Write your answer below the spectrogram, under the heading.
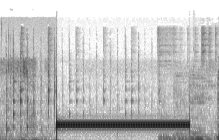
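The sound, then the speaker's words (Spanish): Telephone dial tone while placing a call to Villa Hidalgo, Jalisco: one loud, steady, unbroken tone lasting about two seconds, with a brief burst of other sound before it and after it. “vamos a llamar a Villa Hidalgo, Jalisco”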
